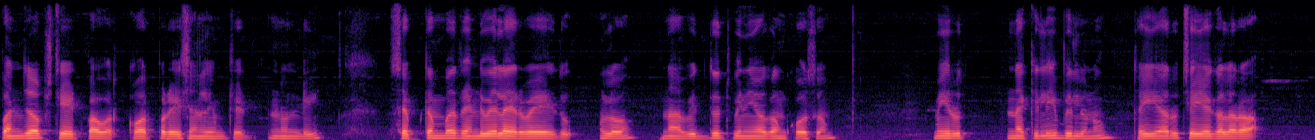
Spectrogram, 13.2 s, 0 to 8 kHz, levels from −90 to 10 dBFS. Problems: background sounds at intervals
